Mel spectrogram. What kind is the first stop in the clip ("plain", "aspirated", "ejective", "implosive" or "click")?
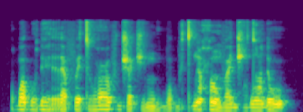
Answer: implosive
